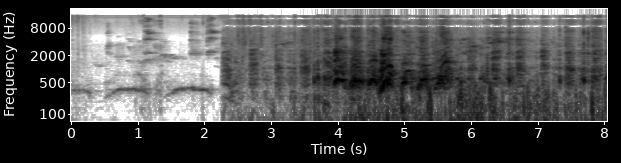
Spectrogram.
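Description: Pigeons cooing softly three times, then from about two seconds in several dogs in the kennels barking loudly and continuously.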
